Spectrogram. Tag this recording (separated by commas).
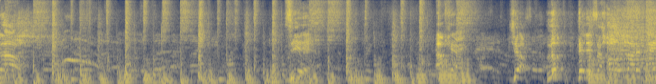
Music, Speech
